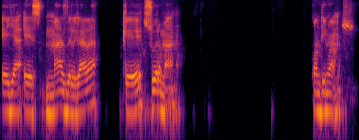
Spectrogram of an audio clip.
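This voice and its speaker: A man teaching an English grammar lesson, slowly explaining the rules, spelling out letters and translating every example. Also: mid-range voice, flat delivery, a little mellow, muffled recording.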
